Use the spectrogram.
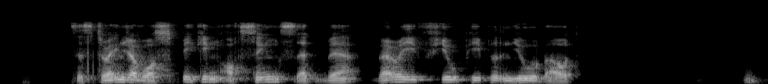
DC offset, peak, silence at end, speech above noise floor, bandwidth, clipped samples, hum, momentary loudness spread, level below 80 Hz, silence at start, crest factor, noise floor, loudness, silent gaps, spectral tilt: under 0.1%; -8 dBFS; 0.1 s; over 64 dB; 7.8 kHz; under 0.1%; none; 8 LU; -62 dBFS; 0.7 s; 20 dB; under -90 dBFS; -26 LUFS; 5.92-6.67 s, 6.86-6.95 s, 7.26-7.41 s; -4.5 dB/octave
